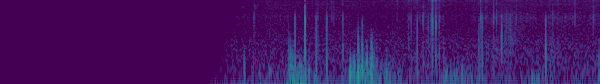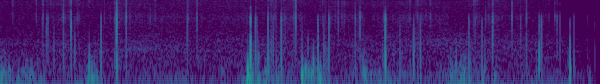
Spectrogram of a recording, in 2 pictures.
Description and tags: burning candle in the wind
Sound of burning candle in windy weather.
burning, fire, Czech, candle, CZ, wind, Panska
